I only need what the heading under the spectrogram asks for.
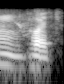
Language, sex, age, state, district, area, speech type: Assamese, female, 18-30, Assam, Nagaon, rural, conversation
